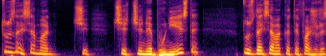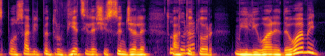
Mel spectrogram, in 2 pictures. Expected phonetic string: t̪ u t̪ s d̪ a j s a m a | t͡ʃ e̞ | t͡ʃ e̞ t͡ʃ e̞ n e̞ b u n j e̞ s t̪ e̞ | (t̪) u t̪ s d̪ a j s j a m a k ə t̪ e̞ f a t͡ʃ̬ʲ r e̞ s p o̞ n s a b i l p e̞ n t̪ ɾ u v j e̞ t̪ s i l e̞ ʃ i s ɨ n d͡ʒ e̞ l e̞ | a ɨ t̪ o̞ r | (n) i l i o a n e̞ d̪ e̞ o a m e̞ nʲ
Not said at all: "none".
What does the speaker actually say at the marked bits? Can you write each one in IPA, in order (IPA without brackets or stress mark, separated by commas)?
t̪, m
